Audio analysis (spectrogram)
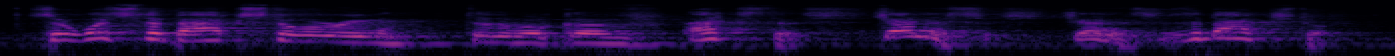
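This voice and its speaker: A man's high-pitched voice over noticeable background noise. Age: 60s. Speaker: Bible professor. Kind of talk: lecture. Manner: animated.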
